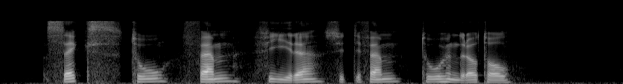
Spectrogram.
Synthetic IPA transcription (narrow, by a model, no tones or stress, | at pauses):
sɛkst̪ʰuːfɛmfiːɾəsʏt̪ɪfɛmt̪ʰuːhʉnd̪ɾəoːt̪ʰɔl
